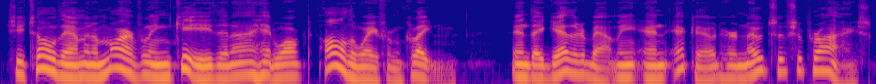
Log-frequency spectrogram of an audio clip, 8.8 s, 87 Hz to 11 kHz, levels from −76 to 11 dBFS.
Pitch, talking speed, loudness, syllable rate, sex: 145 Hz, 185 wpm, -17 LUFS, 4.8 syllables/s, male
